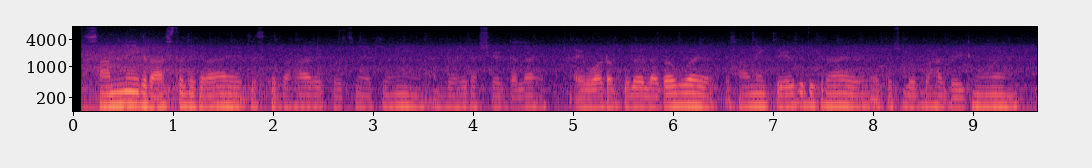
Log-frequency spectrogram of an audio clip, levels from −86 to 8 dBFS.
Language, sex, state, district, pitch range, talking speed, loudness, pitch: Hindi, male, Uttar Pradesh, Jalaun, 110-120 Hz, 235 wpm, -29 LUFS, 115 Hz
